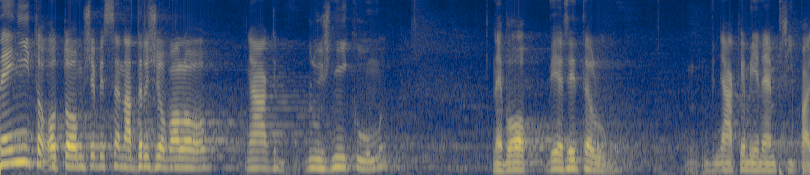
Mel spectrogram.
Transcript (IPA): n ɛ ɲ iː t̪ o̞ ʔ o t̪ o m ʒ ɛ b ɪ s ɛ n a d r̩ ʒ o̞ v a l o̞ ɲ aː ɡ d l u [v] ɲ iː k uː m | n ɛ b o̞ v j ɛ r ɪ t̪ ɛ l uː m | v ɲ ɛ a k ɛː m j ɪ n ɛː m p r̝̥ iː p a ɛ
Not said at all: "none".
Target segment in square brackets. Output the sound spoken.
ʒ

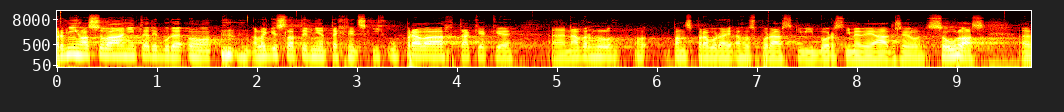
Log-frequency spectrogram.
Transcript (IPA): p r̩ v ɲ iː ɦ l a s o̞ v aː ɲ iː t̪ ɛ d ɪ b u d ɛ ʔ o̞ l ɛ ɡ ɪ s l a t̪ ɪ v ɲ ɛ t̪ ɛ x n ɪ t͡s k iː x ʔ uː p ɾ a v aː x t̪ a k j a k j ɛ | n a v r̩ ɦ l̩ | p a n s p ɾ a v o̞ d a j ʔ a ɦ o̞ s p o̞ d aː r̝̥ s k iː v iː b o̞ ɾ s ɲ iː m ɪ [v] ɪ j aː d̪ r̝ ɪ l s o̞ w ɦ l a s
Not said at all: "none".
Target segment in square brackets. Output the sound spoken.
v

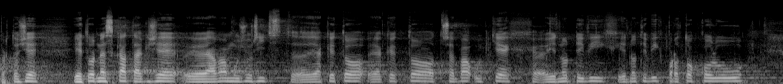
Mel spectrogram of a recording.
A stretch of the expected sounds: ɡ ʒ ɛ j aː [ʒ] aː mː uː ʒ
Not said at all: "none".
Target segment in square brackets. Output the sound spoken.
v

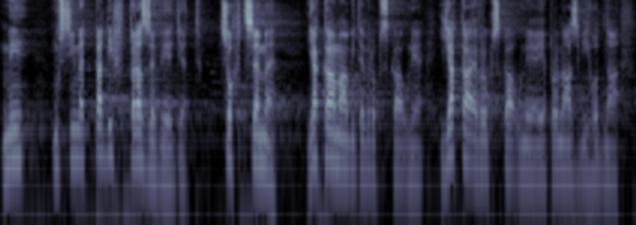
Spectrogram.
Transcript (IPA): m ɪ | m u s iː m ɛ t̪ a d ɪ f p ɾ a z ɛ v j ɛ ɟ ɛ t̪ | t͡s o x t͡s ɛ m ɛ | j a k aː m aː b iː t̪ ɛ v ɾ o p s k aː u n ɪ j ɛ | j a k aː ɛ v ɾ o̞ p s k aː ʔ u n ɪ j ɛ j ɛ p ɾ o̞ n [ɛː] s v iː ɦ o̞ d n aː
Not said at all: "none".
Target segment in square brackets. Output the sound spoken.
aː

